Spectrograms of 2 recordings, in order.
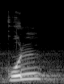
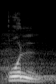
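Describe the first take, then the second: Both takes have the same delivery.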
